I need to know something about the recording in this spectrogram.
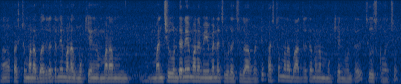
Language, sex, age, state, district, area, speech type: Telugu, male, 30-45, Telangana, Nizamabad, urban, spontaneous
